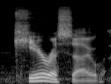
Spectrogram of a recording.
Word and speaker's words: Curaçao: Regarding Curaçao, if I remember correctly, it's pronounced Curaçao.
